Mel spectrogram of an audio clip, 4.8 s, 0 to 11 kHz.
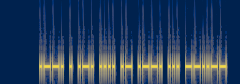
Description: Morse code, heard as a keyed tone, about 28 wpm, 700 Hz. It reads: PERHAPS,
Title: 2x Word-Spacing - Sentences from Top 500 Words - 28wpm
